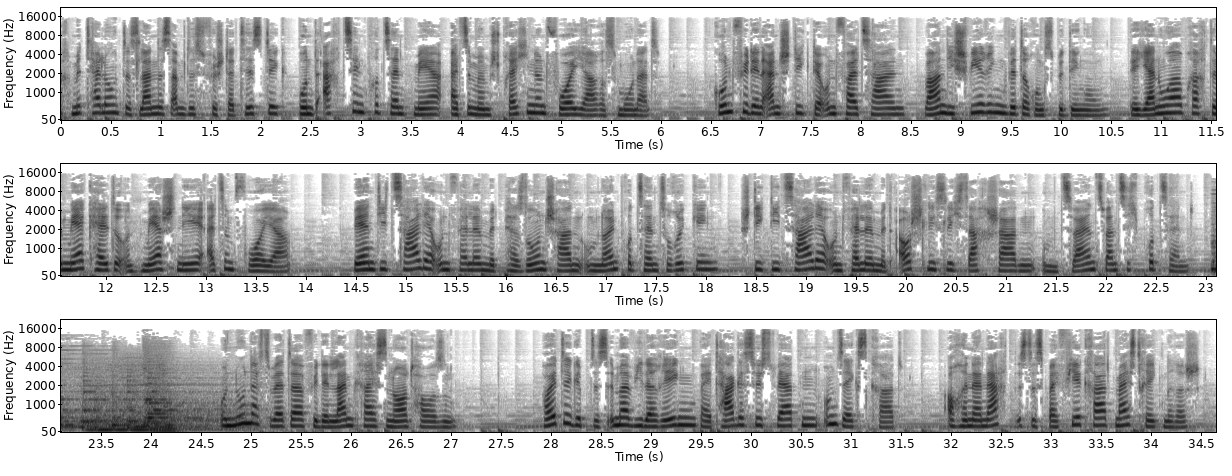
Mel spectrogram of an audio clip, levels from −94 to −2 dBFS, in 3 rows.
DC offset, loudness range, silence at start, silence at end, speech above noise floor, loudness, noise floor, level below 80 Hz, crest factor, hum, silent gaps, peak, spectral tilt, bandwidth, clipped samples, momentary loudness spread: under 0.1%; 3 LU; 0 s; 0.05 s; 21 dB; -17 LUFS; -38 dBFS; -38 dBFS; 16 dB; none; none; 0 dBFS; -4.5 dB/octave; 15.5 kHz; under 0.1%; 7 LU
